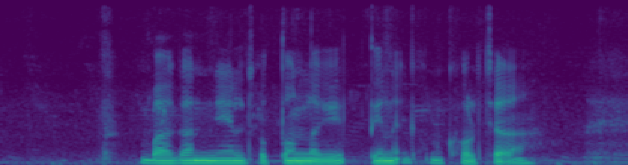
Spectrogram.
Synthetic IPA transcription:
baɡanɲɛld͡ʒɔt̪ɔnləɡit̪̚t̪inəʔɡankʰɔɾt͡ʃaʔa

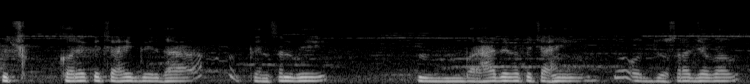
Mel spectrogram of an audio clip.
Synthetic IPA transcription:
kʊt͡ʃʰ | kəɾeket͡ʃaːɦĩbɪɾd̪ʱapeːnsənbʱi | bəɾad̪eːʋeket͡ʃaːɦĩɔɾd̪uːsɾad͡ʒəɡəb

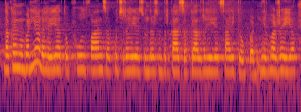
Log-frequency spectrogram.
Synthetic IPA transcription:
d̪əkʰəmebəɽ̤ijãɾəɦɛjət̪ɔpʰulpʰansəb̚kut͡ʃʰɾəɦɛjəsund̪ɾəɾsũnd̪əɾkaɾsəb̚kɛlɾəɦɛjəsaɾikeupːəɾniɾbʱəɾɾəɦɛjə

